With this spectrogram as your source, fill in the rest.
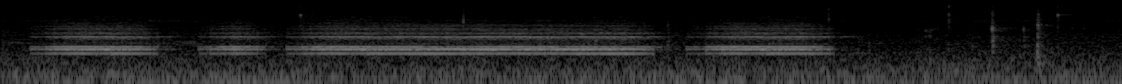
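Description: The chime-like steam whistle of the locomotive Mallard in a video game blows in four sustained blasts with brief breaks between, fairly loud, then gives way to low rumble and light clicks.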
